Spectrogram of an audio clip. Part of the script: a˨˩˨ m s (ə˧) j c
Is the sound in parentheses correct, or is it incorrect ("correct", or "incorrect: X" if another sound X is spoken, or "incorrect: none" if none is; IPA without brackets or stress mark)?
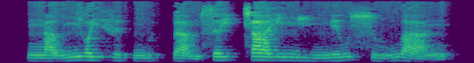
correct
